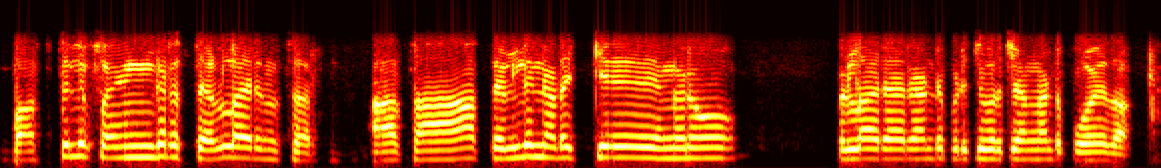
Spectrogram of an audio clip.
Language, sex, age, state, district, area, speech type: Malayalam, male, 60+, Kerala, Kottayam, rural, conversation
